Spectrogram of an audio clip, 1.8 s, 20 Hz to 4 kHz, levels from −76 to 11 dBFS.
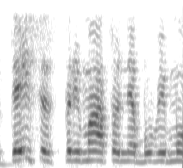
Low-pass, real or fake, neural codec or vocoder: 3.6 kHz; real; none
